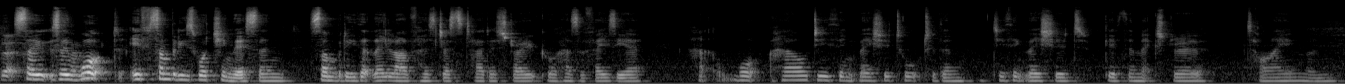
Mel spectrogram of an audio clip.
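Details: Adult interviewer; typical speech.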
